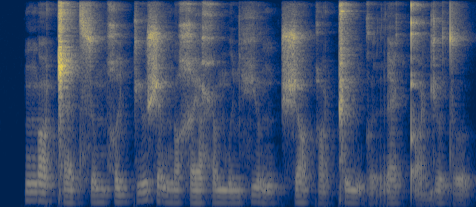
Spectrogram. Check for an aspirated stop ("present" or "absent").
absent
